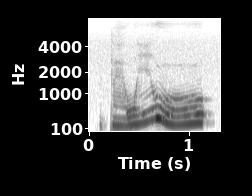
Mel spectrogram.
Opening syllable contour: low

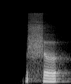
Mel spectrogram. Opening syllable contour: low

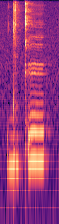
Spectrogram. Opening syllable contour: low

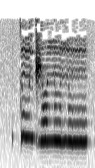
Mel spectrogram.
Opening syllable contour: high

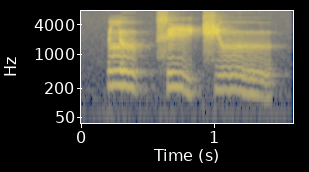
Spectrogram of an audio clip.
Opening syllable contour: falling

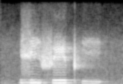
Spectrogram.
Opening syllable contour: falling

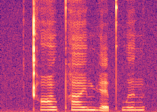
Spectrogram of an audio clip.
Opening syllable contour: high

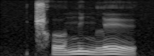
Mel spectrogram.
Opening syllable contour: rising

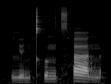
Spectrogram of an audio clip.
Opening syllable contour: rising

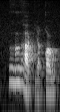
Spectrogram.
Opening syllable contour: high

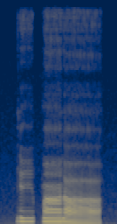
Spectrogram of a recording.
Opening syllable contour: high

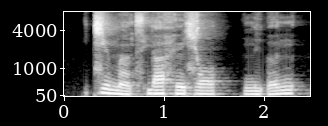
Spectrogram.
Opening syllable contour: falling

